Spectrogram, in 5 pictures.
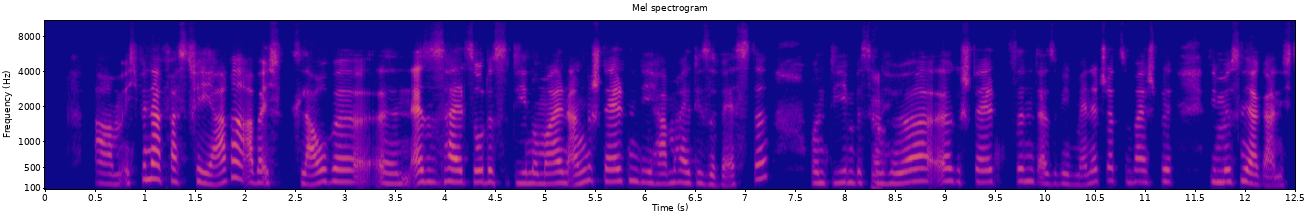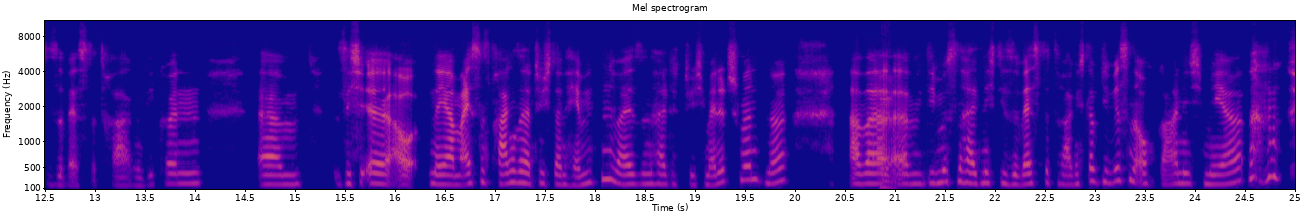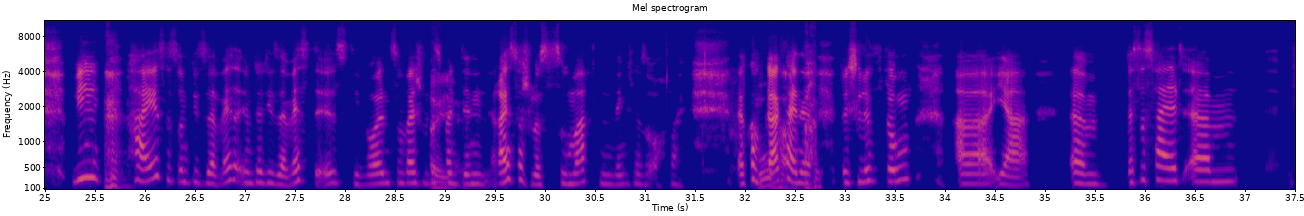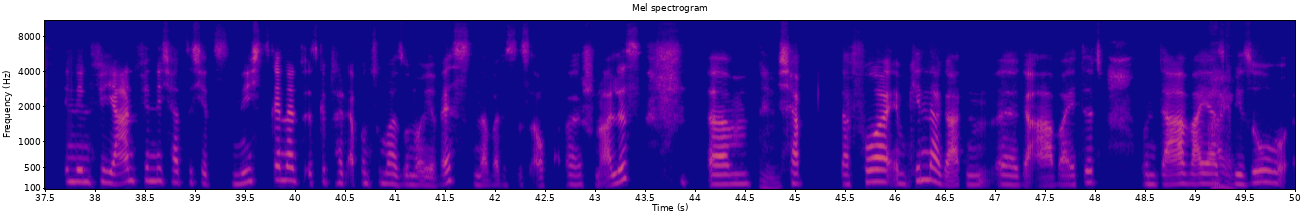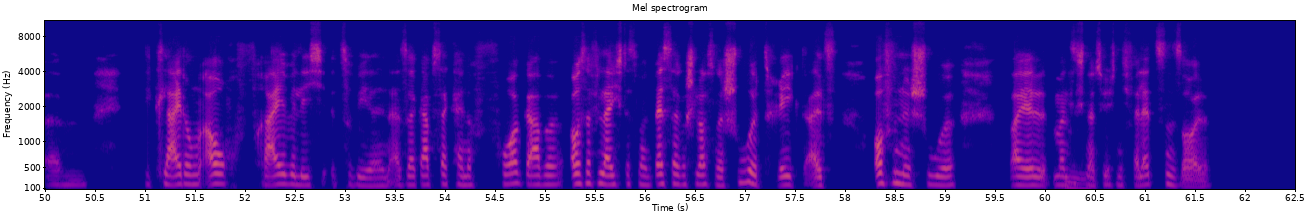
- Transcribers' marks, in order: chuckle; chuckle; other noise
- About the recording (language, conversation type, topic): German, podcast, Wie hat sich dein Kleidungsstil über die Jahre verändert?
